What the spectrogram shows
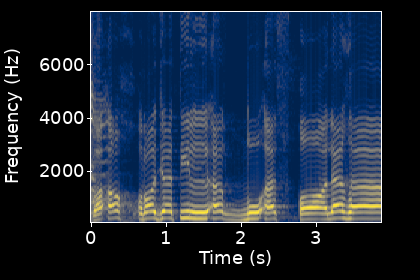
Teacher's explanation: वाव की अदायगी होंठों की गोलाई से अदा होता है। वाव जब भी अदा होता है प्यारे बच्चों याद रखें, वाव होंठों की गोलाई से।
